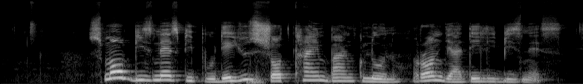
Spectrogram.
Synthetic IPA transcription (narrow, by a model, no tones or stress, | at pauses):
smɔlbiznɛspipuldejuzʃɔtʰːãɪ̃mbãŋklõnɹɔ̃ndɛadelibiznɛ̰s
